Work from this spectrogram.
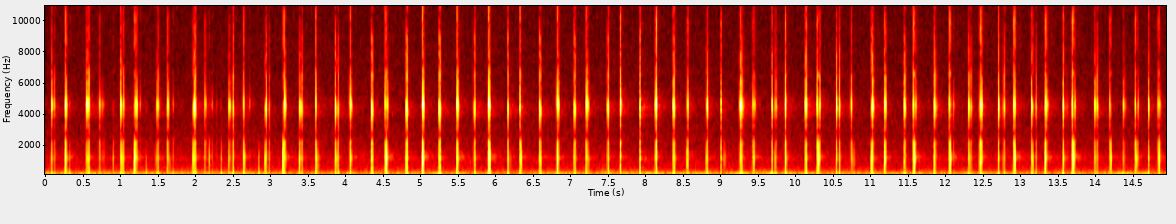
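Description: Long acrylic nails scratch and tap a hollow, thin, clear transparent plastic dome lid set over a microphone. About 69 quick, sharp, bright clicks fall in a steady rhythm with almost no ring. Soft scratching and a low steady hum run underneath.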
